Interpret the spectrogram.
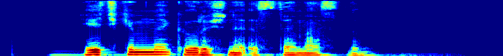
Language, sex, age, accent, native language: Uzbek, male, 18-24, Navoiy, Uzbek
